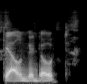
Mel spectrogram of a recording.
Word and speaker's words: Gal Gadot: It's actually more the T is pronounced. It's more like Gal Gadot, something like that.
